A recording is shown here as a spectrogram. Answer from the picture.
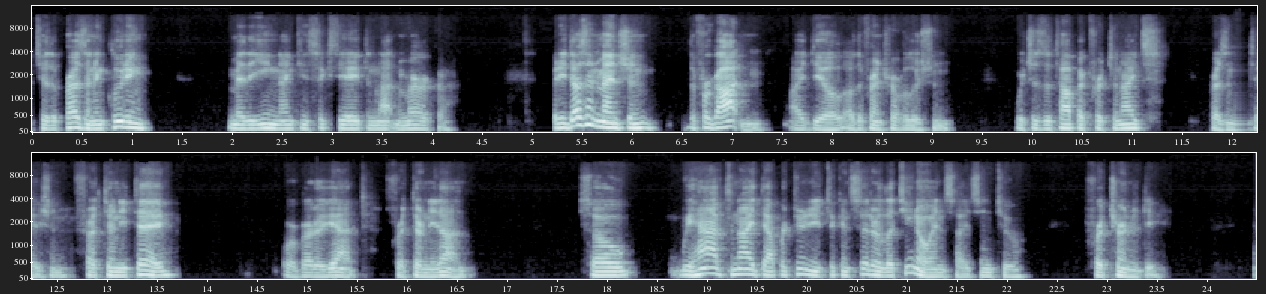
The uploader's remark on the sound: A webinar lecture. As part of a webinar series on Hispanic Theology, presented by the Lumen Christi Institute.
